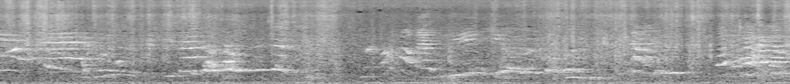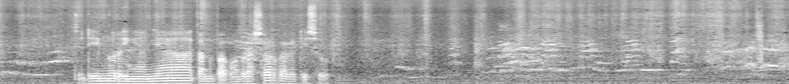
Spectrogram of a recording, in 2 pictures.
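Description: Tissue paper rustles softly while a small part is wiped.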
